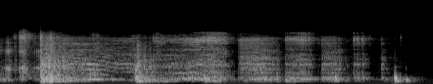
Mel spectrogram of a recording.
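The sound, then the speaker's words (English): A door is opened: a sharp thud near the start, then several seconds of rough, rattling noise broken by a few smaller knocks and bumps, with no one speaking. “Open the door, Bertie.”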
